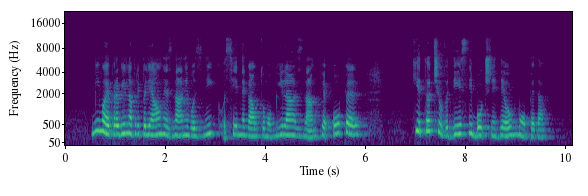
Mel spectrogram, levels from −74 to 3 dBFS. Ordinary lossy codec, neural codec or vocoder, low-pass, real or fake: none; none; 10.8 kHz; real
